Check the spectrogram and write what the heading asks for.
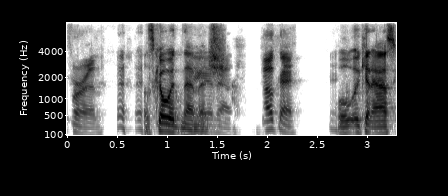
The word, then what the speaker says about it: Nemec: Let's go with Nemec. Okay. Well, we can ask him when he gets traded here. How about that? Yeah, exactly. But Nemec, I think, is the correct way to say his last name, at least.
